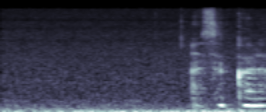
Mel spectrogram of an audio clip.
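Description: Near silence, then a woman's brief, soft whispered word in the last half second.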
